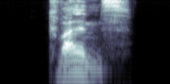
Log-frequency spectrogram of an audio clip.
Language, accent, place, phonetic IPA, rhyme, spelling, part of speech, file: German, Germany, Berlin, [kvalms], -alms, Qualms, noun, De-Qualms.ogg
- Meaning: genitive singular of Qualm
